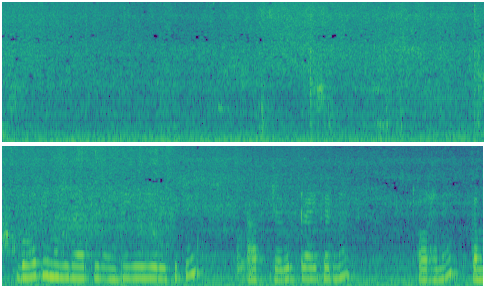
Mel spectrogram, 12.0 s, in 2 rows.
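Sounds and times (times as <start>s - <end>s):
chicken sizzling in hot oil: 0.0s - 12.0s
spatula scraping pan: 3.2s - 5.2s.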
